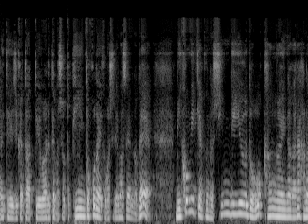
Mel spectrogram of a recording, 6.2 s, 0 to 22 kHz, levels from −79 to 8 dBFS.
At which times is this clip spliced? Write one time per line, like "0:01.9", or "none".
none

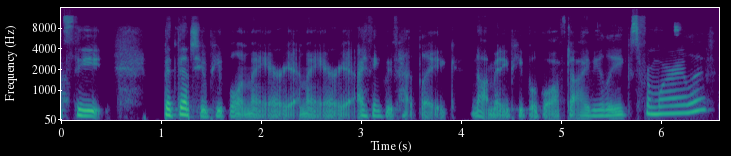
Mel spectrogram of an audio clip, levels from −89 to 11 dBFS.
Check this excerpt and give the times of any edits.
0:01.3
0:02.4
0:04.3

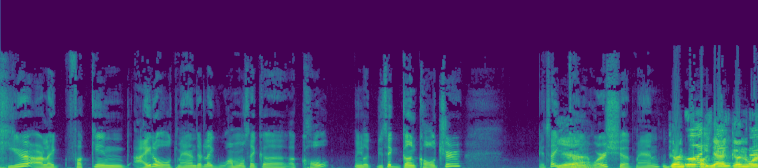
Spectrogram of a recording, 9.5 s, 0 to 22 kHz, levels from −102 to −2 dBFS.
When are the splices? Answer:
0:04.5

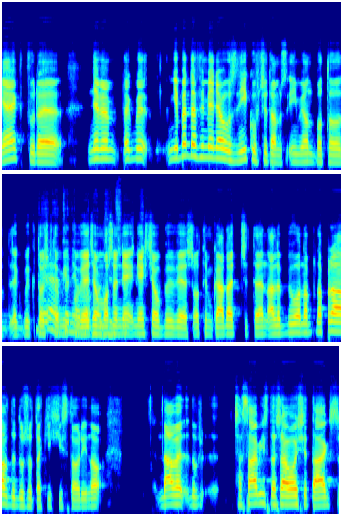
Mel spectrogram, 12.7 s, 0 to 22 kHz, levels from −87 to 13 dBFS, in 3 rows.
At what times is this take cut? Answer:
none

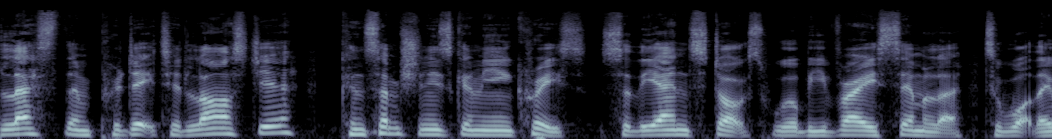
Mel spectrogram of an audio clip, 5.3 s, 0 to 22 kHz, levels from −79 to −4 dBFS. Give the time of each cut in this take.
0:01.6

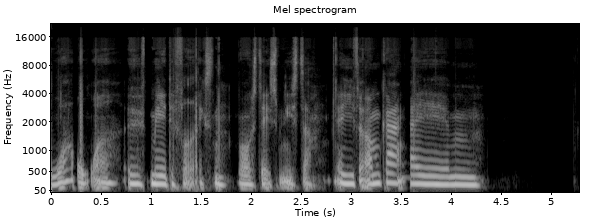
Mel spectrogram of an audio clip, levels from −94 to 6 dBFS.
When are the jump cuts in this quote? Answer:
0:00.9
0:03.1
0:03.6

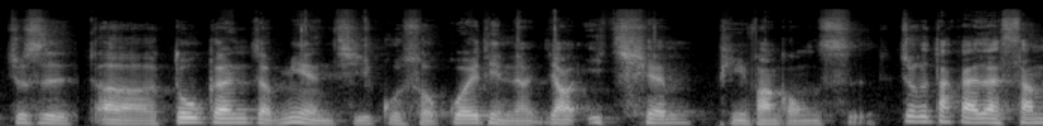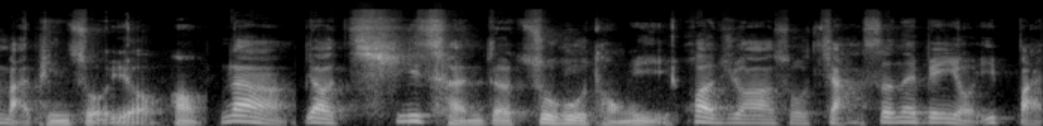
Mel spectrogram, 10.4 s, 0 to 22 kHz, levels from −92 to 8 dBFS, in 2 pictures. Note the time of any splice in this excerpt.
none

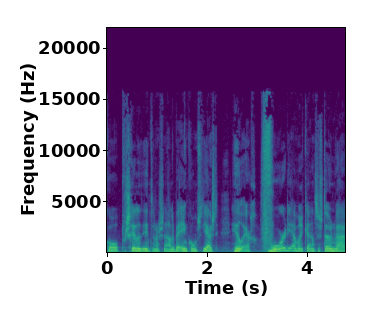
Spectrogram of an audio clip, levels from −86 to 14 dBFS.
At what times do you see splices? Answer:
none

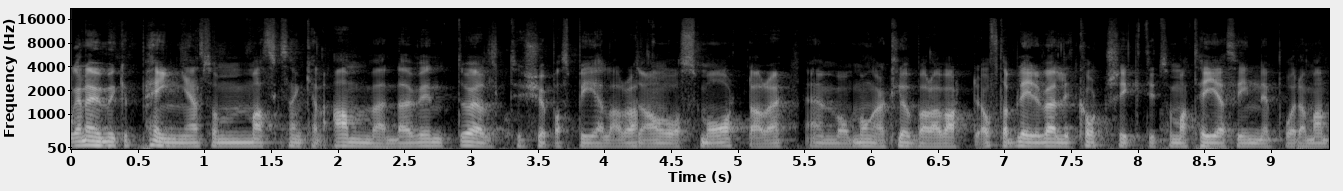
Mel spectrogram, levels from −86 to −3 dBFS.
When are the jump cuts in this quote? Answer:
0:01.0
0:01.6
0:03.2
0:04.2
0:05.4
0:05.8
0:08.2

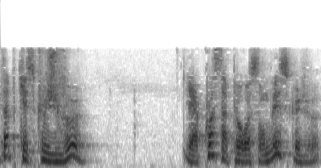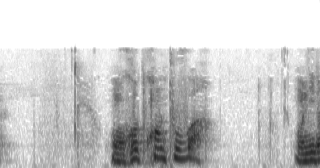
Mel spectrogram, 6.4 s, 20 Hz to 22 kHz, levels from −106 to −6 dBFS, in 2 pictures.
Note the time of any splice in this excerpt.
none

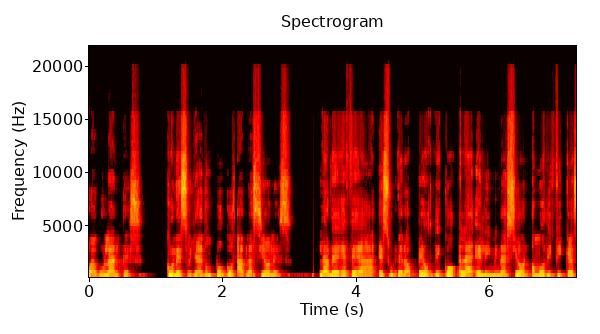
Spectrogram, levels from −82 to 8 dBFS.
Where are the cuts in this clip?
0:01.0
0:01.7
0:02.2
0:03.6
0:04.6
0:05.6

